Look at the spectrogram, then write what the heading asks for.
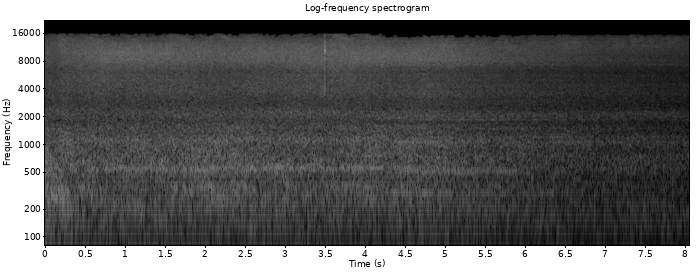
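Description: London Northwestern Class 350 Desiro electric multiple unit passing through the station at speed. Its rush of wheel and air noise is loudest at the start, then fades steadily as it draws away.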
